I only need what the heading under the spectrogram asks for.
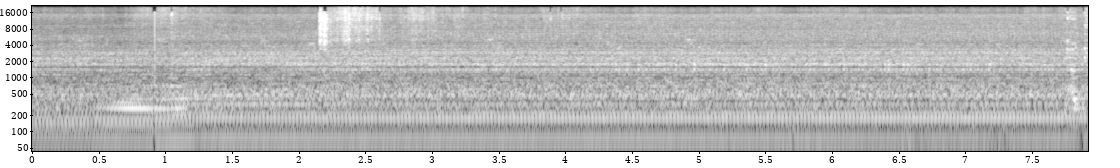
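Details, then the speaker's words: Honda 2000 inverter generator starting a camper's Dometic Evolution 15,000 BTU air conditioner fitted with a MicroAir Easy Start: drone deepens slightly (slight ramp up, light didn't flicker) as the AC kicks in, then holds even; normal load pickup. "so there was the slight ramp up. I didn't see the light flicker. So, that is a Dometic evolution 15,000 BTU on our Honda 2000. Not bad."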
